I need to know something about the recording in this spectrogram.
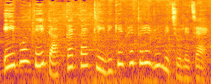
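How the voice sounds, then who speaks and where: Female narrator for scripted horror story, higher register, animated and dramatic, first person, over prominent music. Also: fairly quick. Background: background music.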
